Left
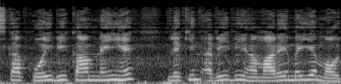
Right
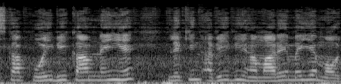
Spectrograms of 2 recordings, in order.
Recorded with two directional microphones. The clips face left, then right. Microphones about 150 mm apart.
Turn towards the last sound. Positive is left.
turn(degrees=50)  # may be behind; listen again after turning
